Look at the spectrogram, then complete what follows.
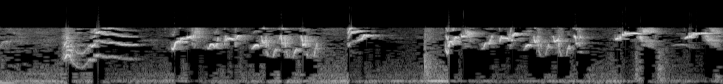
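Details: Oriental magpie-robin song of rich, rapid whistled phrases and buzzy chatter, delivered in bursts roughly every second or two with short gaps, over a faint low hum.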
